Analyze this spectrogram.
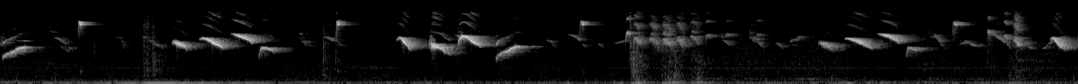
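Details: Green-winged saltator, singing with great vigour, gives a series of full, whistled, swooping notes in quick phrases with high thin accents; a brief clatter of other sound breaks in near the middle.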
